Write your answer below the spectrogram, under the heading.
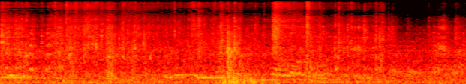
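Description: Domestic pigeons cooing in short low calls, with a brief louder noise about two seconds in.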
